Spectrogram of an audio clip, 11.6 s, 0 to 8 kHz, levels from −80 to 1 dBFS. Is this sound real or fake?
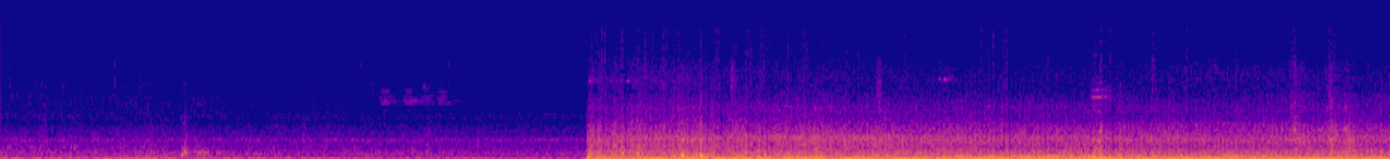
real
